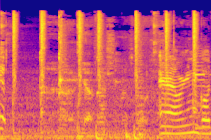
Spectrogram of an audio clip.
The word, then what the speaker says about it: Fisherman's Wharf: Yeah, Fisherman's Wharf.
